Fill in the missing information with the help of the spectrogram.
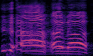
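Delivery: high, loud wail through laughter; laughing dismay. Real, not acted. Co-host after the jokes went too far, real laughing wail. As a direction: cry out while cracking up.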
